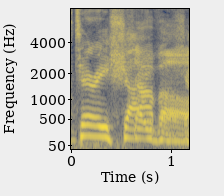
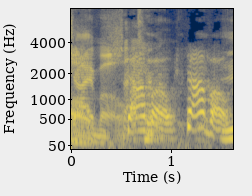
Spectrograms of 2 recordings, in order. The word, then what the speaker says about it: Schiavo: Terry Schiavo. – Technically, you're saying it wrong. – Yeah. We might be saying it wrong. You don't know. – It's Terry Schiavo. – Schiavo. – You got it.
